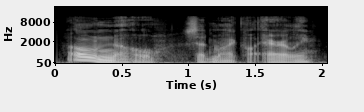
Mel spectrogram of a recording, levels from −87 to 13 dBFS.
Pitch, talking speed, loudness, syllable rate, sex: 90 Hz, 145 wpm, -19 LUFS, 4.9 syllables/s, male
